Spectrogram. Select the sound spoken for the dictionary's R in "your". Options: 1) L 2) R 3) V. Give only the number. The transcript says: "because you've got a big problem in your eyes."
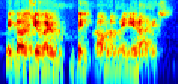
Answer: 1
